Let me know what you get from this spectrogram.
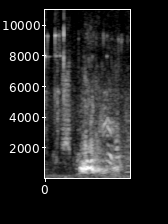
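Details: American Bully dog at play letting out one short, strong woof, a loud burst lasting about a third of a second that trails into a softer breathy tail.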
